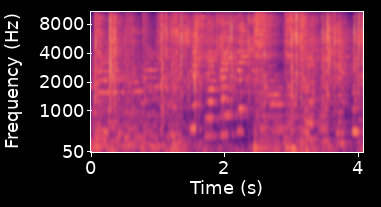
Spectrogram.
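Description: Tap dancers' shoes clicking on the stage in quick rhythmic patterns over loud show-tune music.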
